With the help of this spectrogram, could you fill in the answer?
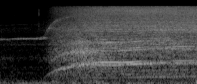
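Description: An FPV drone flown by a pilot wearing goggles on a fly-through around a house. After a faint high tone, its motors spin up, the whine sweeping upward in pitch and settling into a loud, steady, buzzing roar with no voices.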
